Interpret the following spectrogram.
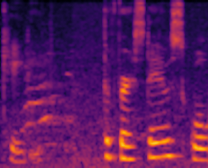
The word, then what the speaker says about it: Cady: say my name wrong it's spelled c a d y but it's pronounced Katie the first day of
